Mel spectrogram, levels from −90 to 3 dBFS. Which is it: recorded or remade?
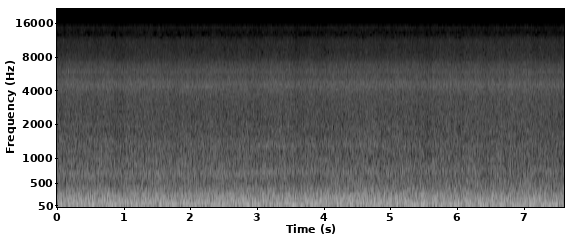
recorded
